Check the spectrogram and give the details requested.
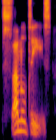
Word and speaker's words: subtleties: They're still learning the little subtle subtleties.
